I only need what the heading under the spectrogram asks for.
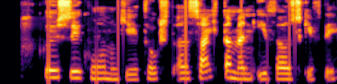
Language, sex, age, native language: Icelandic, female, 11, Icelandic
